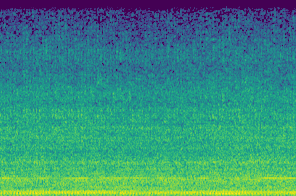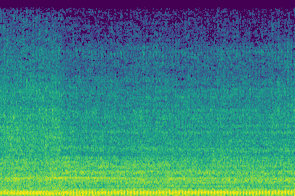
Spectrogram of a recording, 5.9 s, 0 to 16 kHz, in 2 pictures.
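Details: Titan TG8000Z 8000 W generator after carb mixture screw set to two and a half turns out, under load at about 61–62 Hz, 125–128 V: steady, even buzz holding constant pitch, no hunting or surging; engine healthy.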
